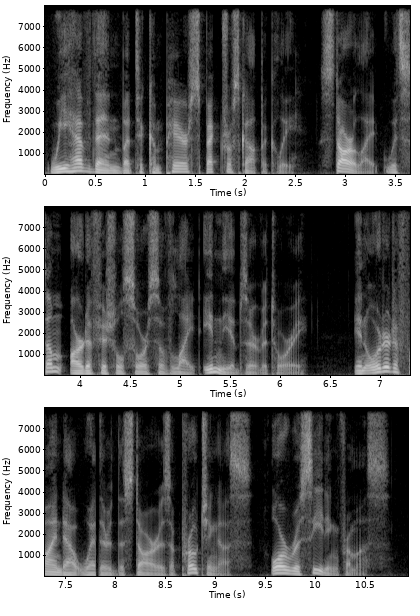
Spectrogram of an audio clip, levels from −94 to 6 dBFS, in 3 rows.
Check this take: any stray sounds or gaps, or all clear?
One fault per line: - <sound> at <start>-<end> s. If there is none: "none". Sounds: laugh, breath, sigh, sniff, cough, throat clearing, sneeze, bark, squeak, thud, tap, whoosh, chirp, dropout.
- dropout at 7.8-7.8 s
